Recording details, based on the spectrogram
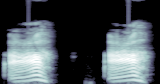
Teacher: the sound comes from the end of the throat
